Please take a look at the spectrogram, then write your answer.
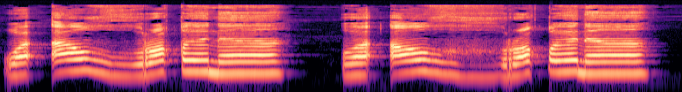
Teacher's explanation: پڑھا وَأَغْرَقْنَا، اس کو انڈرلائن کریں، غین کو ہلا کے نہیں پڑھنا. قاف جو ہے وہاں پہ قلقلہ ہو رہا ہے لیکن غین پر نہیں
